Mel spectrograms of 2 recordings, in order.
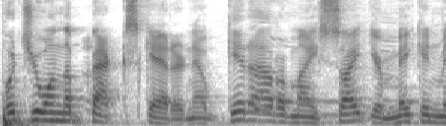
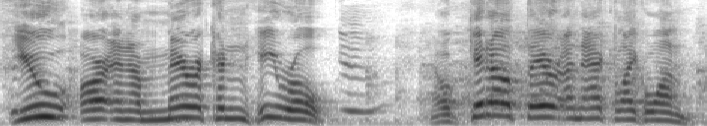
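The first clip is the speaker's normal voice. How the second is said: fed-up barked instructions; 4 semitones higher, 7 dB louder than usual. Acted. Supervisor barks orders.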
